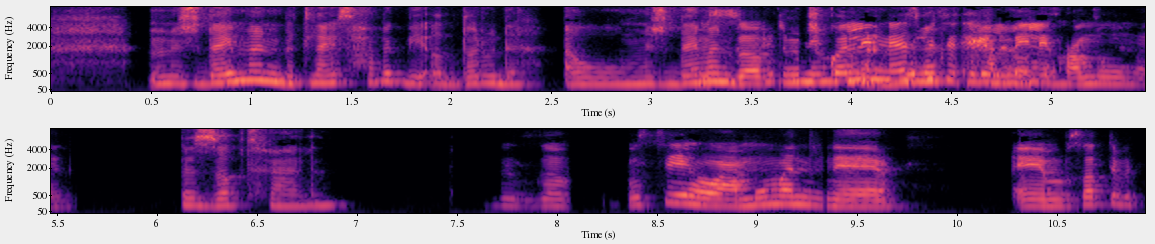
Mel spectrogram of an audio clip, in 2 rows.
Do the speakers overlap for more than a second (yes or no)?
yes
